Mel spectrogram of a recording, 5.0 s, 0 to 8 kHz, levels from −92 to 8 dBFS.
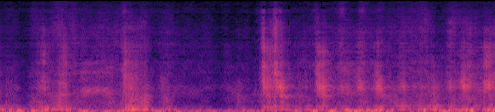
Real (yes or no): no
